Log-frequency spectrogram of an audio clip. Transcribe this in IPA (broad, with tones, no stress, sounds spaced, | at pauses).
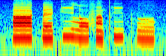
aː˨ k͡p ɛ˨ k i˦ l ɔ˨ f ã˨ pʰ i˦ pʰ ʊ˨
